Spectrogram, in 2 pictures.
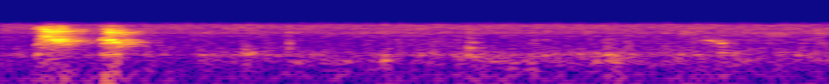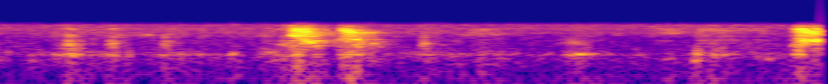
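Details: An Airedale and a Shih Tzu, Mandy and Majerle, squabbling as one tires of the other; short, sharp barks in bursts near the start, around six seconds and again at the very end, with a quiet room between.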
